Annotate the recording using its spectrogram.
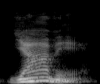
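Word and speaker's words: llave: For example, yamar to call yave key and cay street. So when you see two L's together, just make a smooth y sound like in yes.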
